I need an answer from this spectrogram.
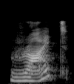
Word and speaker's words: write: Write.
